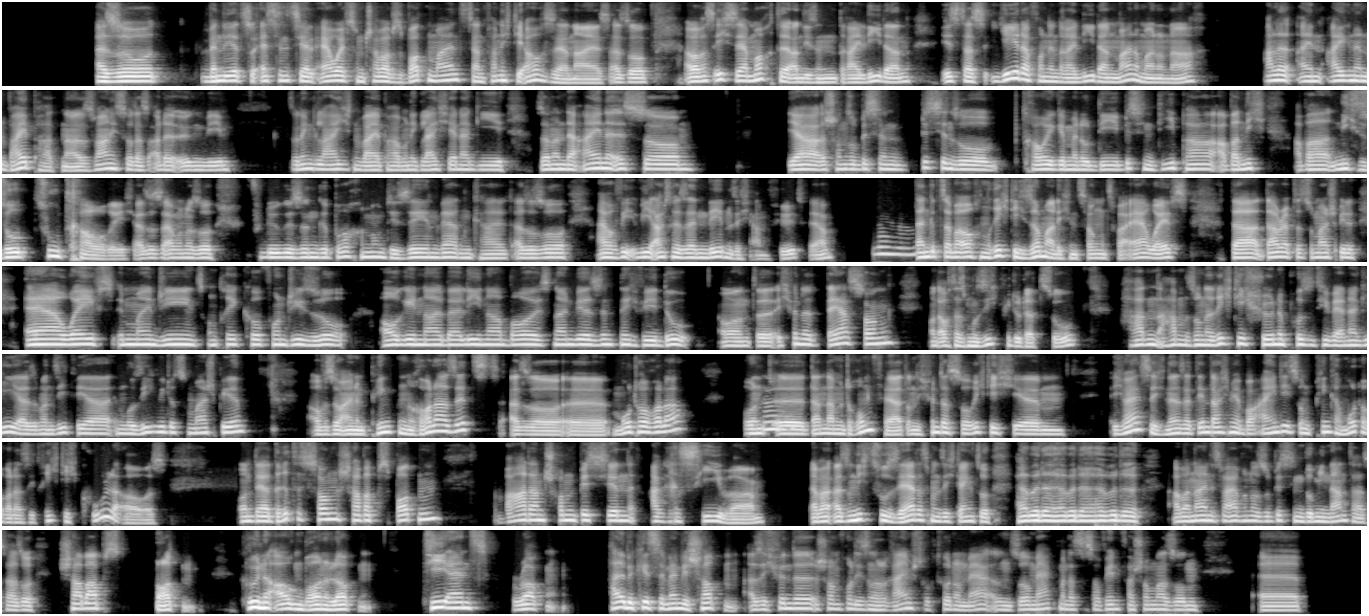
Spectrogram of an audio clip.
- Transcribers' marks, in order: in English: "nice"; stressed: "jeder"; in English: "deeper"; singing: "Flügel sind gebrochen und die Seen werden kalt"; singing: "Airwaves in mein Jeans und … nicht wie du"; anticipating: "sieht richtig cool aus"; put-on voice: "Häbbäddä häbbäddä häbbäddä"; singing: "Shababs botten. Grüne Augen, braune … wenn wir shoppen"; put-on voice: "Shababs botten. Grüne Augen, braune … wenn wir shoppen"
- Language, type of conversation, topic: German, podcast, Welche Musik hat deine Jugend geprägt?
